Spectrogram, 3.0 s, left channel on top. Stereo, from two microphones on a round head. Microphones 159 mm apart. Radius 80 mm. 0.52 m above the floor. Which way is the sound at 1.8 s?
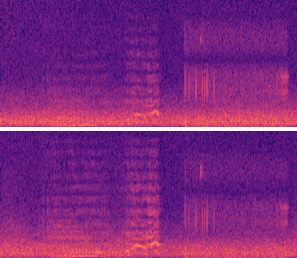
15° left (ahead or behind).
